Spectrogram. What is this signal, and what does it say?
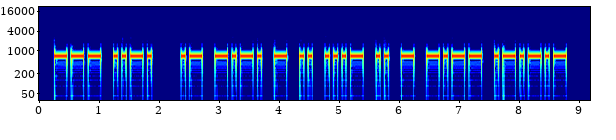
Morse code, heard as a keyed tone, about 17 wpm, 700 Hz. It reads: OF ACTIVITY.
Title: Sentences from Top 1000 Words - Review Part 4 - 17wpm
